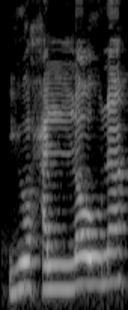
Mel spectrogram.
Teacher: واو ساکن سے پہلے زبر ہے، واولین بنتا ہے، اسے کھینچا نہیں جائے گا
